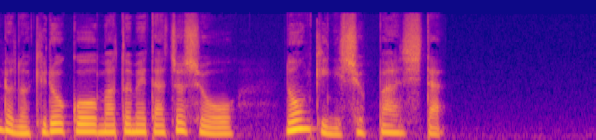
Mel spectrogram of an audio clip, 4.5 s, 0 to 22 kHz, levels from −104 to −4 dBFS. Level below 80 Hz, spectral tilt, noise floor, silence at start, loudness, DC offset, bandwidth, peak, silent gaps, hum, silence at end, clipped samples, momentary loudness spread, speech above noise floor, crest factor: -64 dBFS; -5.5 dB/octave; -72 dBFS; 0 s; -27 LUFS; under 0.1%; 15.5 kHz; -10 dBFS; none; none; 1.15 s; under 0.1%; 8 LU; 45 dB; 18 dB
